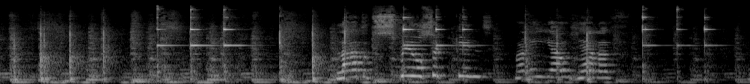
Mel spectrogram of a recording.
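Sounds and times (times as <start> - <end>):
tapping and drumming on a table: 0.1 - 7.2
bright clinks of glass: 1.6 - 2.6, 4.0 - 4.9, 6.4 - 7.4.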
